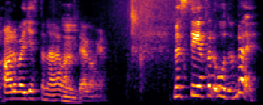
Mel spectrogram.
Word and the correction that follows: Odelberg: Jag säger Stefan Odenberg. För jag tycker det är för svårt. Han är Stefan Odelberg. – Mm. – Det tycker jag är ett jättesvårt namn att uttala.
